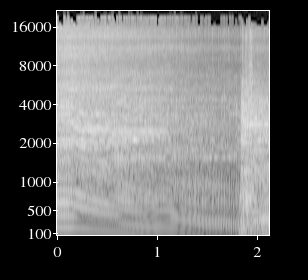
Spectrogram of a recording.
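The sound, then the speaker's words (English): A chainsaw engine winds down with a steadily falling pitch and a buzzing, harmonic-rich drone, then ends in a short, louder noisy burst. “Nobody has ever given me an audio chainsaw before.”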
